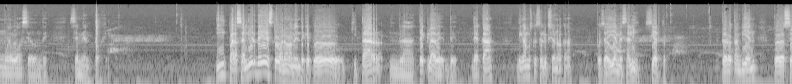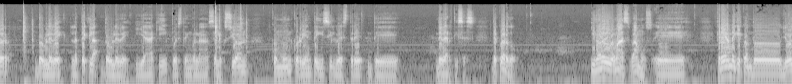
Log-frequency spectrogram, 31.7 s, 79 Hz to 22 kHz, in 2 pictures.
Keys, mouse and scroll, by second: 3.6 shift+click, 4.4 scroll down 2, 4.9 shift+middle click, 11.0 click, 13.3 click, 16.2 w, 18.6-20.1 drag, 20.1 g, 20.6 Escape, 26.3 click, 29.7-31.6 drag.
